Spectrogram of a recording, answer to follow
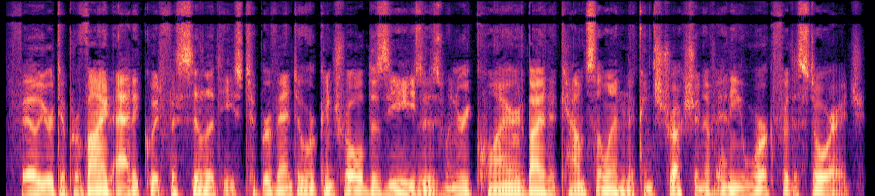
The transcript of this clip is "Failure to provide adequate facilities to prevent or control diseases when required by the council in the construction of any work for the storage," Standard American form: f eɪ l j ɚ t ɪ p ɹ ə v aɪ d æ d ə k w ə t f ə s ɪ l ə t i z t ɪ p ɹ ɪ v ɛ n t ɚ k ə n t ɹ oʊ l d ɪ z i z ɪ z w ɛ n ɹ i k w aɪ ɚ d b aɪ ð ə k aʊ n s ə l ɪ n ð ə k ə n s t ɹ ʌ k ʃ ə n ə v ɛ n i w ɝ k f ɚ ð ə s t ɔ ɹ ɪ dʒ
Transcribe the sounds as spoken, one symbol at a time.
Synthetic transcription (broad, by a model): f eɪ l j ɚ t ɪ p ɹ ə v aɪ d æ d ə k w ə t f ə s ɪ l ə t i z t ɪ p ɹ ɪ v ɛ n t ɚ k ə n t ɹ oʊ l d ɪ z i z ɪ z w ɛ n ɹ i k w aɪ ɚ d b aɪ ð ə k aʊ n s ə l ɪ n ð ə k ə n s t ɹ ʌ k ʃ ə n ə v ɛ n i w ɝ k f ɚ ð ə s t ɔ ɹ ɪ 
